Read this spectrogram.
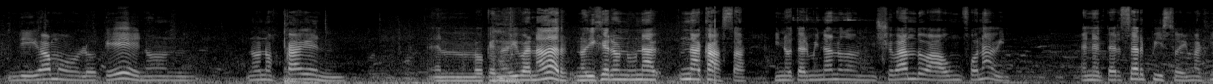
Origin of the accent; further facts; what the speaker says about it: Granadero Baigorria, Santa Fe, Argentina; ¿por qué me tengo que ir a Rosario si yo soy de Granadero Baigorria?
